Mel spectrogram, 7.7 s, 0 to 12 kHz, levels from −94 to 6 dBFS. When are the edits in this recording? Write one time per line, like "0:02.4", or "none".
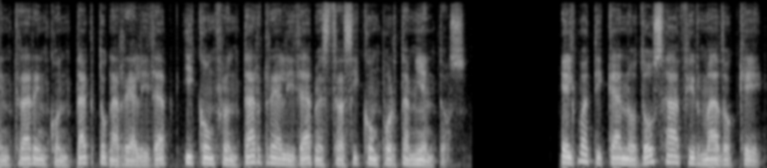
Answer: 0:01.1
0:01.8
0:02.6
0:03.1
0:03.5
0:05.8

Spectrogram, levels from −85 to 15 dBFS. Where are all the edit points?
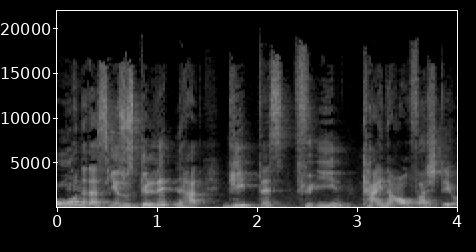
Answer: none

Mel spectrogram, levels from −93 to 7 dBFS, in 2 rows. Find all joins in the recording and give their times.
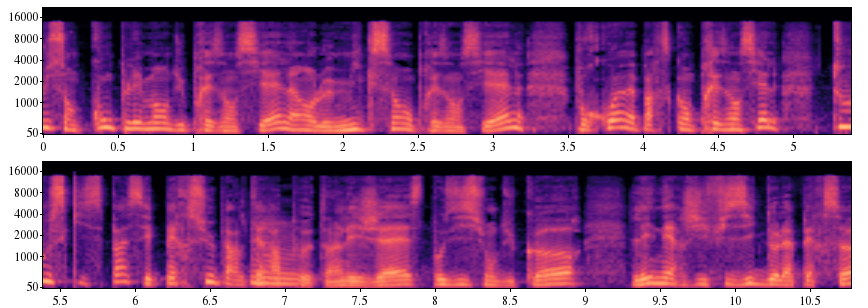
0:07.9

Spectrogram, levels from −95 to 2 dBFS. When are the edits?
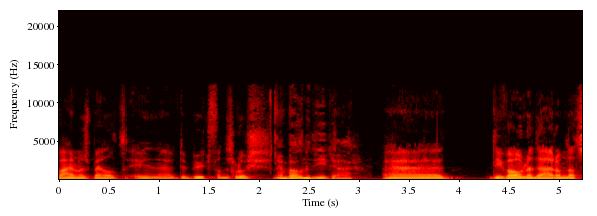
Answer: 0:01.7
0:02.3

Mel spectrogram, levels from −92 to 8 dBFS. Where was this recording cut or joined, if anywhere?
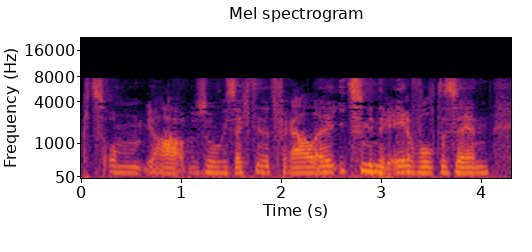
none

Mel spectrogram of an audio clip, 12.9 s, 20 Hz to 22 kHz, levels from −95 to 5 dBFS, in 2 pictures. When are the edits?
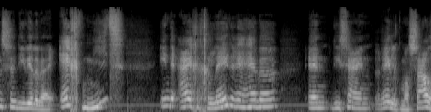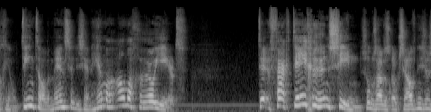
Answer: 0:05.6

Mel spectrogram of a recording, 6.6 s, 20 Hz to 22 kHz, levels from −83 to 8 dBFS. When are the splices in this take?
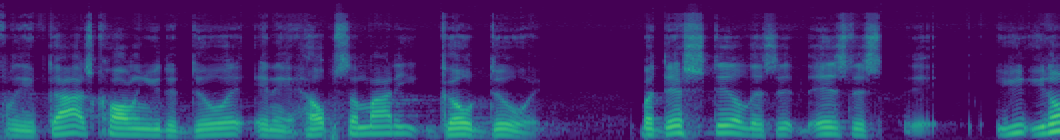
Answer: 0:05.5

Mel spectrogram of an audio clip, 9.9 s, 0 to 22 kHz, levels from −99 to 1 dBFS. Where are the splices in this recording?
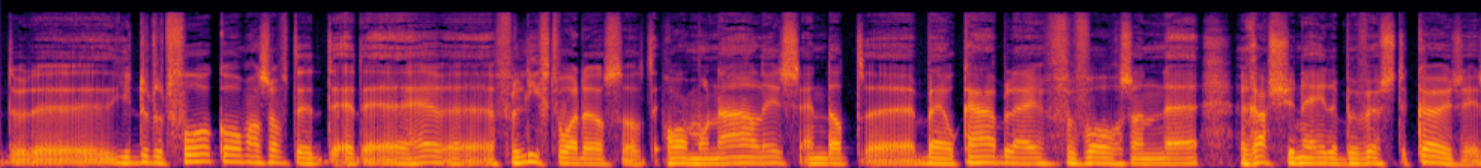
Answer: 0:04.4

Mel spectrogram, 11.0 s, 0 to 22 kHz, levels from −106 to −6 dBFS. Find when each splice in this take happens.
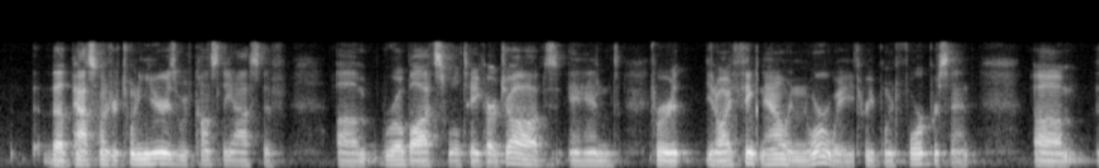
0:06.5
0:07.6
0:08.5

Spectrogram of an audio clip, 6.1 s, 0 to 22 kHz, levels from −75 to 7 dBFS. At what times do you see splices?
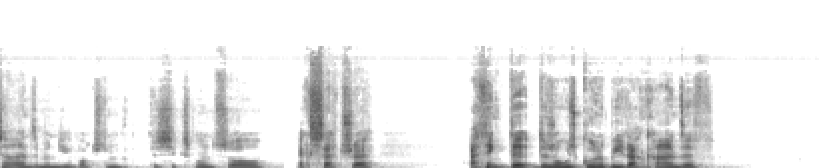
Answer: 0:02.1

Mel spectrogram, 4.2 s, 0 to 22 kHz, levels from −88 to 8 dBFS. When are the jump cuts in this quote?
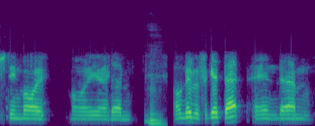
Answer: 0:01.5
0:02.2

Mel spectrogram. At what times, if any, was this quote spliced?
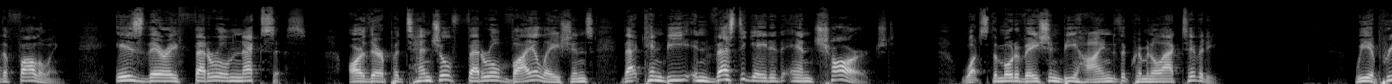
none

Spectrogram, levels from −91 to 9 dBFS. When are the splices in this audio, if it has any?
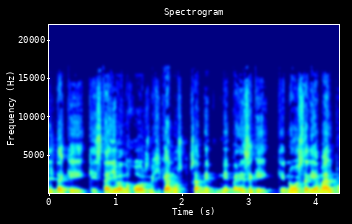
0:02.1

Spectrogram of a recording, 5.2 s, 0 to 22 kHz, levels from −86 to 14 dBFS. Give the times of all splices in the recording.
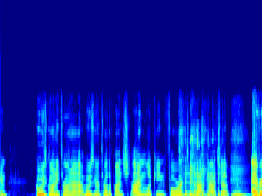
0:01.2
0:02.2

